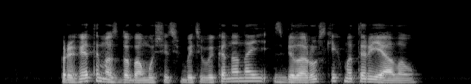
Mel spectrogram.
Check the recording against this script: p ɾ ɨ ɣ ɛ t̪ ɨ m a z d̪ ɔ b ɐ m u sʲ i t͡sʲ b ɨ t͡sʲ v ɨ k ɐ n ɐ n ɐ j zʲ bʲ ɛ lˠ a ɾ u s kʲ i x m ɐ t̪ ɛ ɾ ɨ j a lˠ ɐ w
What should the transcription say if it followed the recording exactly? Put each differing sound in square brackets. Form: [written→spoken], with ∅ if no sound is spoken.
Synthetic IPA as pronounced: p ɾ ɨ ɣ ɛ t̪ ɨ m a z d̪ ɔ b ɐ m u sʲ i t͡sʲ b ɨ t͡sʲ v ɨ k ɐ n ɐ n ɐ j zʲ bʲ ɛ lˠ a ɾ u s kʲ i x m ɐ t̪ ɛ ɾ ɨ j a lˠ ɐ w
